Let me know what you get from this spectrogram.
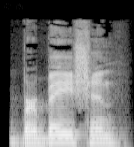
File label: burbation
